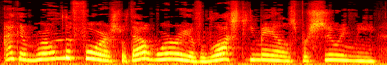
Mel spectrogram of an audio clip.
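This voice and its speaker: A narrator voicing a tiny, sweet female fairy who giggles and speaks in a high sing-song voice. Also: moderate pace, mellow, natural voice. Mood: cheerful.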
